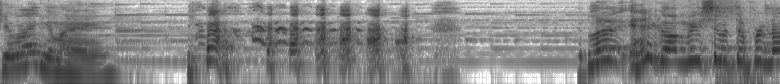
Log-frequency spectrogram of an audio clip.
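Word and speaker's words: Ylang-ylang: Yep, it's Ylang Ylang. Look, here go Misha with the pronunciations.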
